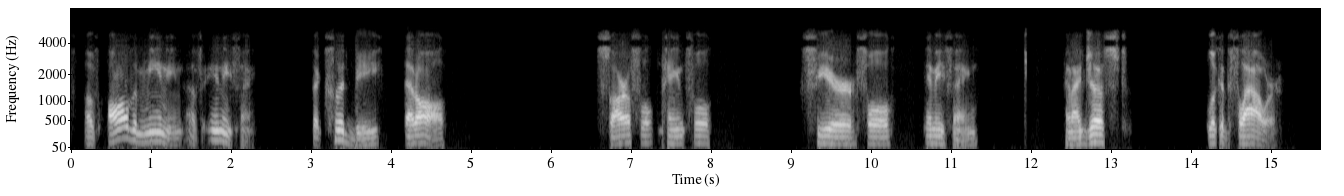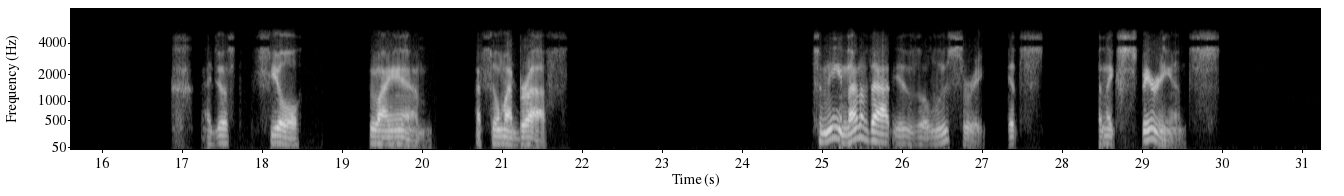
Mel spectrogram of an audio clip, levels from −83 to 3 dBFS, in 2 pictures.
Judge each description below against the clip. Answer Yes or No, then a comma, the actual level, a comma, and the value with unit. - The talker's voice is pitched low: Yes, low, 110 Hz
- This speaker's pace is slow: Yes, slow, 80 wpm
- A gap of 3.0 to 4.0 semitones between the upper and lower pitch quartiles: Yes, average, 3.3 semitones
